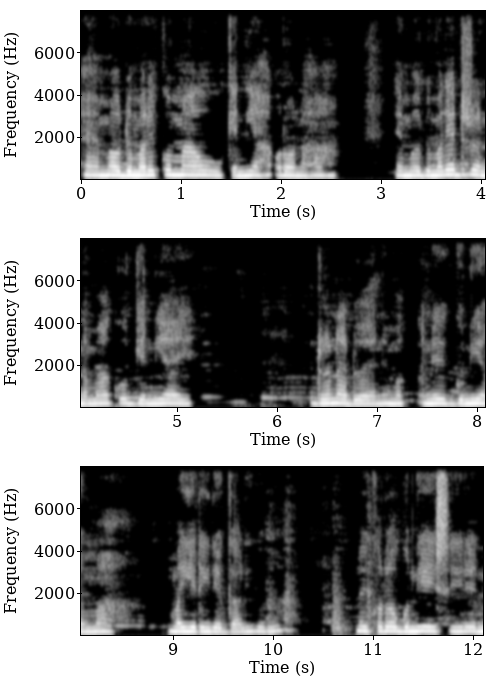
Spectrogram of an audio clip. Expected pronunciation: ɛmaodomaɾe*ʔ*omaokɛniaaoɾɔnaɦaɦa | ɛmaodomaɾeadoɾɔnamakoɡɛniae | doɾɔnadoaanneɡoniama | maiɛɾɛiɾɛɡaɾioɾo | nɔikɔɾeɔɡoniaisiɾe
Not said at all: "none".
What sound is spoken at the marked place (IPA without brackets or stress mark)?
k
